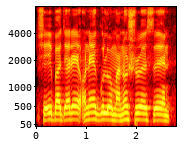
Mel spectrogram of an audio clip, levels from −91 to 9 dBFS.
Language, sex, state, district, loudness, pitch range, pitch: Bengali, male, Assam, Hailakandi, -12 LUFS, 150-165 Hz, 160 Hz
